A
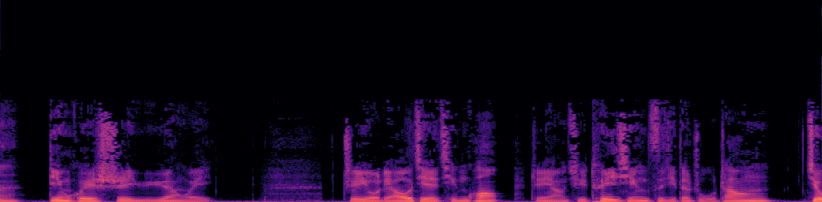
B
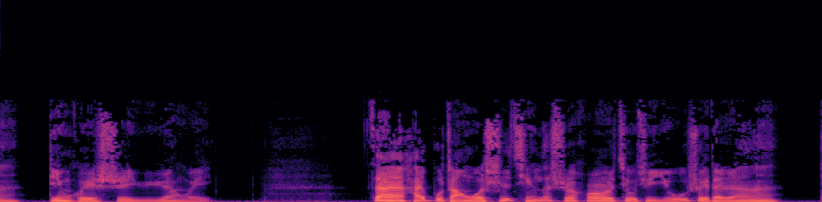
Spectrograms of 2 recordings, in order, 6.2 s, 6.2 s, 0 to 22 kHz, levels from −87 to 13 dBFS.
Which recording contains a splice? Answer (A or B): A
